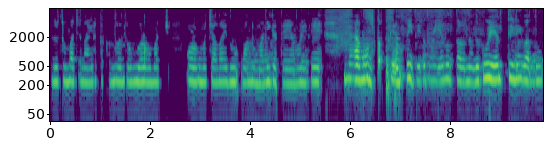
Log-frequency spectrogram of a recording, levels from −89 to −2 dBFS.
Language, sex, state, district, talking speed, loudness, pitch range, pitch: Kannada, female, Karnataka, Bijapur, 135 wpm, -28 LUFS, 235-255 Hz, 240 Hz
